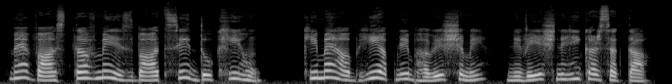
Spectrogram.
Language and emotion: Hindi, sad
